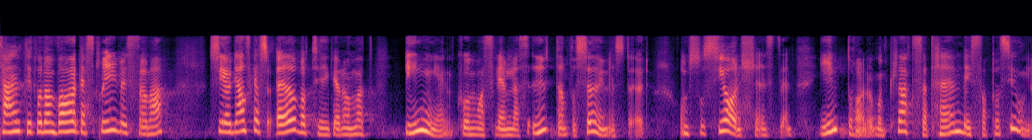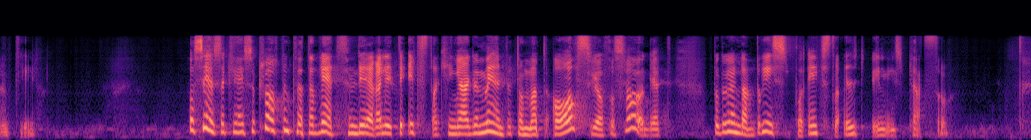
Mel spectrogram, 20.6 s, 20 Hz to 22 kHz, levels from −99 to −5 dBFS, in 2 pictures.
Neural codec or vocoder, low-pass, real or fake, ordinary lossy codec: codec, 16 kHz, 1 kbps, FreqCodec, larger model; none; fake; none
